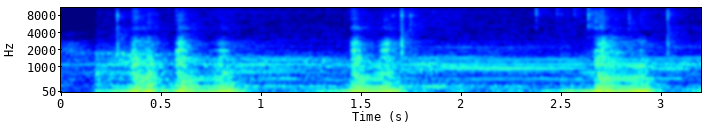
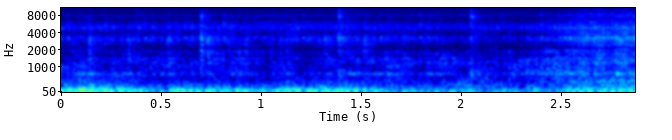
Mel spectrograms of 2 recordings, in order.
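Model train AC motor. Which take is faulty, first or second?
first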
